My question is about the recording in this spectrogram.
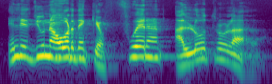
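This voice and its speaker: A man delivers a sermon in a somewhat high voice. He presses his points by repeating phrases. His delivery swings between quiet, low passages and loud, raised ones. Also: big pitch swings, moderate pace. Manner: emphatic, repeats phrases for stress. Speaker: preacher.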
